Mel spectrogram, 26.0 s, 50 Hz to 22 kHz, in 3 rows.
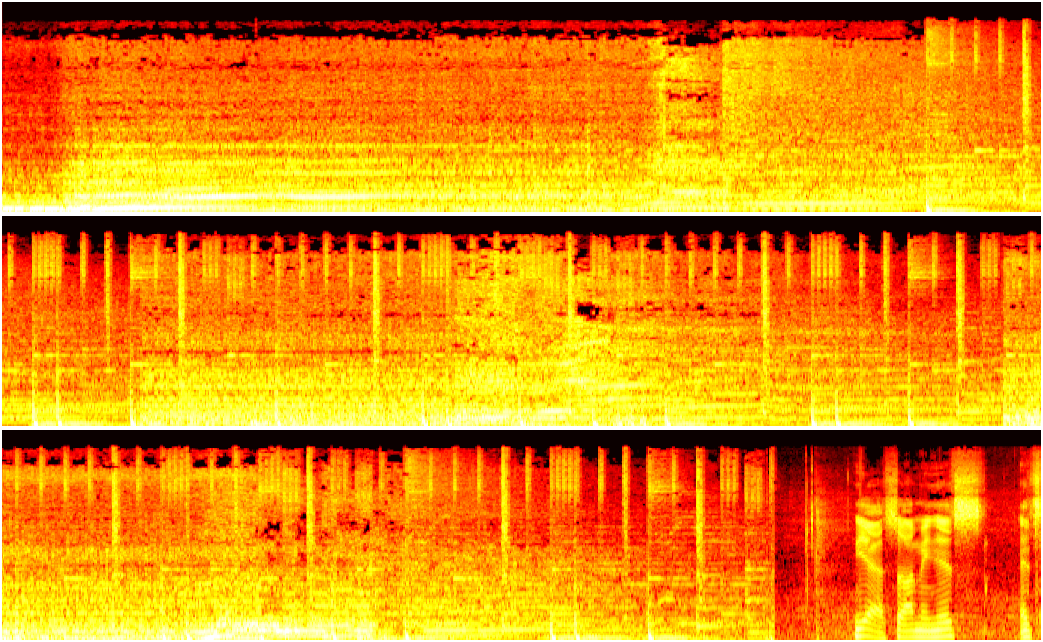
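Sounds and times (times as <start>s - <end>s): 
race car engine revving through hard accelerations and gear changes: 0.0s - 23.6s
speech: 24.6s - 25.9s.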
